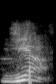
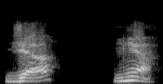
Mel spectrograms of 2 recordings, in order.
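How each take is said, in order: First: The two sounds are blended into one syllable. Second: The two sounds are said apart with a break.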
